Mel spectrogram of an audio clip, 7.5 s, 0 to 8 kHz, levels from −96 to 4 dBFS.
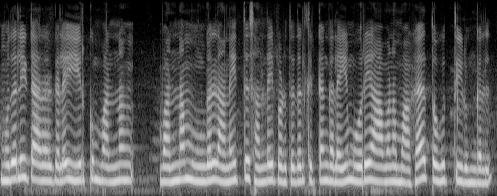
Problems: background sounds at intervals, background conversations at intervals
